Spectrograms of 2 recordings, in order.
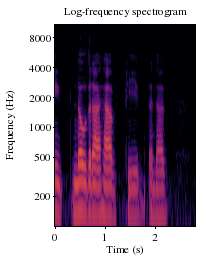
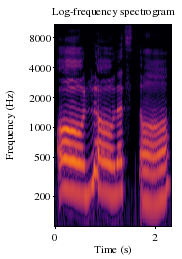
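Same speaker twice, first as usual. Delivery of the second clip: ordinary talk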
